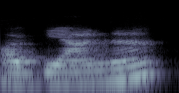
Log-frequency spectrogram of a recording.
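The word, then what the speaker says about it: ajñāna: Actually, is Dhyan. J is G. You pronounce it as G. I know it's, I don't know why they put K, but anyway, it's Dhyan. Okay. Om Agyana.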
